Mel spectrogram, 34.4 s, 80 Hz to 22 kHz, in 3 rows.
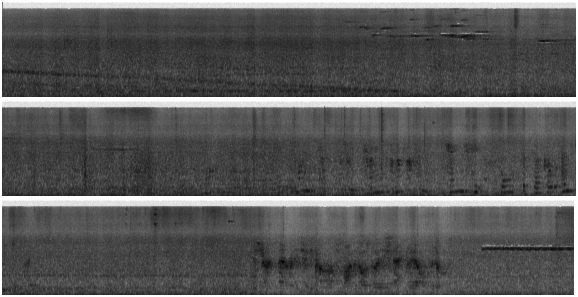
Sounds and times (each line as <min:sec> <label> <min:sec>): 0:00.0 train 0:34.4
0:17.1 announcement 0:23.8
0:28.0 announcement 0:32.0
